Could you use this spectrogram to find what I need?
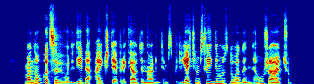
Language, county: Lithuanian, Vilnius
